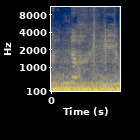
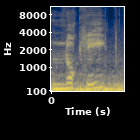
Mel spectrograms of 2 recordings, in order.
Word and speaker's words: gnocchi: But we had an Gnocchi. Oh, it's not gnocchi. It's oh gnocchi. God, don't do this to me, Tam. It's gnocchi. Gnocchi. Gnocchi. You got to say it right.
